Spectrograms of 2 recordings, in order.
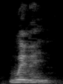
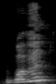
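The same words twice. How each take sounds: First: WOMEN said WIM-in, falling; plural pronunciation. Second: WOMAN said WUU-mun, higher, louder and rising; singular pronunciation. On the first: Teacher giving learners the plural, clearly pronounced WIM-in. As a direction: say WOMEN with a short i in both syllables. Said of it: "then the plural is women". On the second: Teacher giving learners the singular, clearly pronounced WUU-mun. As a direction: say WOMAN with a short oo first, lifted like a list item. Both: Shown as a demonstration.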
